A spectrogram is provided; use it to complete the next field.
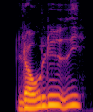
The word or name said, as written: lovlydig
